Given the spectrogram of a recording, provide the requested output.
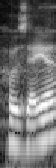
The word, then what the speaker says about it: Hosea: And there's another place in the Bible, I think it's in the book of Hosea.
